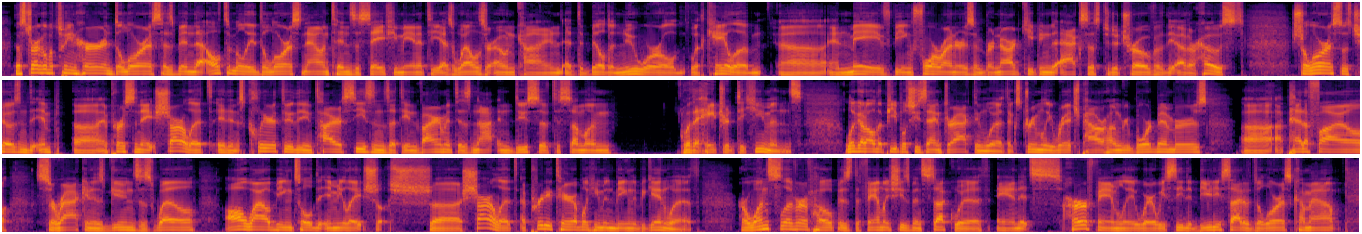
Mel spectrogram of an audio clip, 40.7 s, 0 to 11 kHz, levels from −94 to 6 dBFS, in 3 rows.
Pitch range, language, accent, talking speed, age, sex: 95-115 Hz, English, American, 205 wpm, 30-49, male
